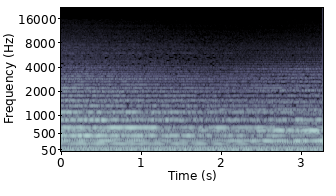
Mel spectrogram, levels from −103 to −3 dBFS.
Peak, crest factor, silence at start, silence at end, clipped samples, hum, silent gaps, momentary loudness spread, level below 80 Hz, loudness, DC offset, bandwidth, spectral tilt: -18 dBFS; 12 dB; 0 s; 0 s; under 0.1%; 50 Hz at -45 dBFS; none; 6 LU; -40 dBFS; -31 LUFS; under 0.1%; 8.6 kHz; -8 dB/octave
